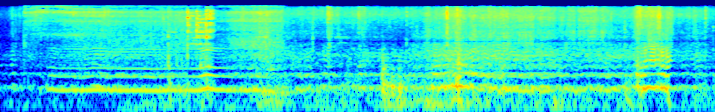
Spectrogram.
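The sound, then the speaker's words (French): A bee buzzes steadily, its drone holding a low hum throughout with brief swells in pitch and loudness as it moves around, no voices present. “Quels insectes tu veux nous parler ? L'abeille.”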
